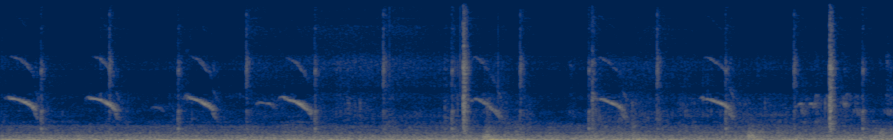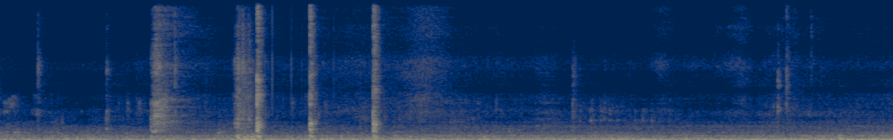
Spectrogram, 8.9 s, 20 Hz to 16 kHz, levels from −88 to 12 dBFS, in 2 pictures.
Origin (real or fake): real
